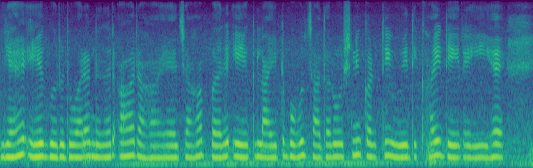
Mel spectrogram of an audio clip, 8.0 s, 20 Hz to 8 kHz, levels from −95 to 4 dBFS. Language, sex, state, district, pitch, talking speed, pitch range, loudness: Hindi, female, Uttar Pradesh, Shamli, 220 Hz, 150 wpm, 215-230 Hz, -15 LUFS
